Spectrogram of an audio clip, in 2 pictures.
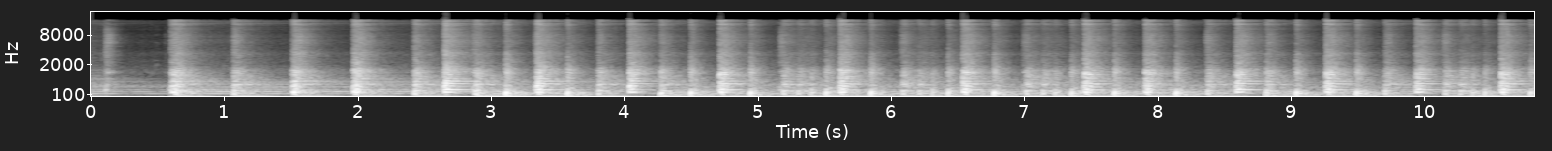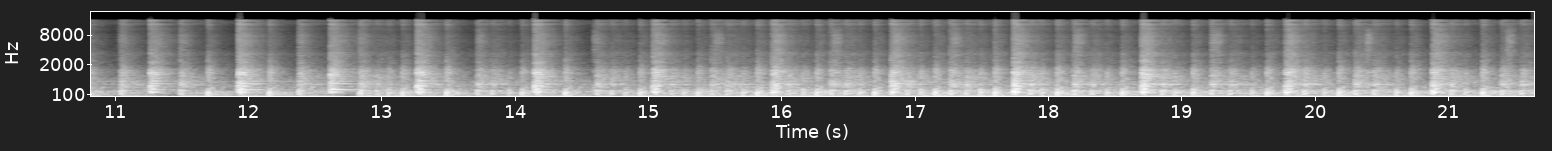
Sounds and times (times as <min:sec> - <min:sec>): Drum kit: 0:00.0 - 0:21.6
Snare drum: 0:00.0 - 0:21.6.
